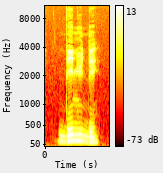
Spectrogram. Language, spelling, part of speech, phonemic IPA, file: French, dénudé, verb, /de.ny.de/, Fr-dénudé.ogg
- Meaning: past participle of dénuder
